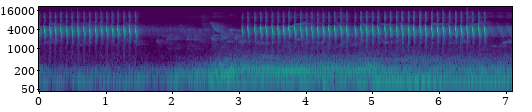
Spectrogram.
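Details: Bar-winged prinia song used to provoke a rival into answering: a rapid, high, even trill of sharp repeated notes in a burst of about a second and a half, a short pause, then a longer burst of over three seconds, over a low background rumble.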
